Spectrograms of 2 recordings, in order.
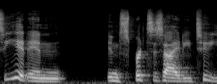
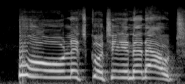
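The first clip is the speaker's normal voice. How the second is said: fake Jamaican accent, higher and louder; 11 semitones higher, 5 dB louder than usual. Joking about where to go: put-on jamaican accent. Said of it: "that was Jamaican".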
